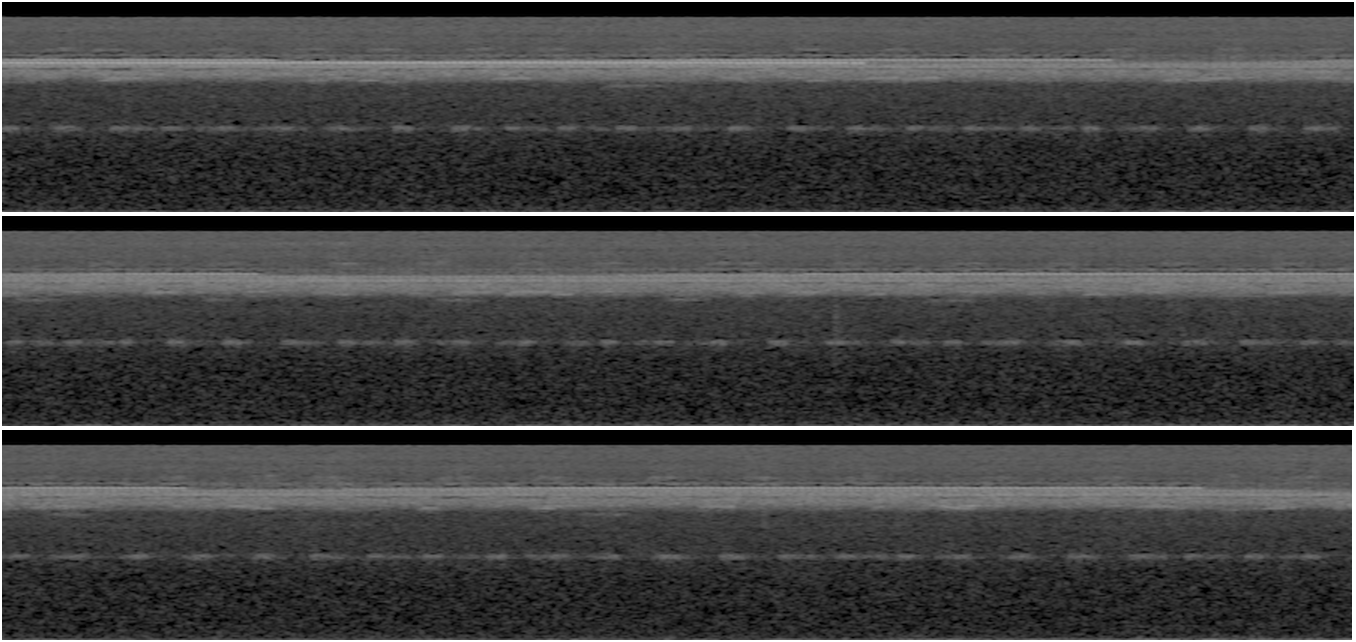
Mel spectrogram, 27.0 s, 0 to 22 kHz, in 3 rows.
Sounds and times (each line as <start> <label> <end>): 0.0 insects 27.0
